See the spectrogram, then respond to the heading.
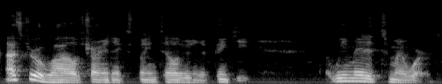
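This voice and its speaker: A man's voice: lowish voice, fast talker, dark tone, highs cut off. A man narrating a story informally as an amateur reader, often stumbling over words and starting lines again. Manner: informal, stumbling over the text and correcting himself. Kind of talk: read-aloud fan fiction narration.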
